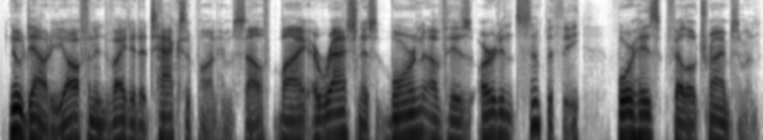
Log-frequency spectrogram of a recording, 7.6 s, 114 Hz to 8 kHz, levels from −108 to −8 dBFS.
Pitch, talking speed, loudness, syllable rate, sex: 105 Hz, 155 wpm, -19 LUFS, 4.7 syllables/s, male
